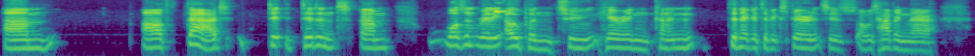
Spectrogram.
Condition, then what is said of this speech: Stuttering. And um, I have a stammer; it'll come up here or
